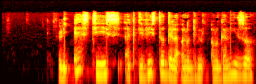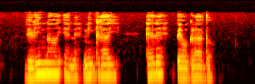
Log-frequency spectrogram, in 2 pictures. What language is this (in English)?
Esperanto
